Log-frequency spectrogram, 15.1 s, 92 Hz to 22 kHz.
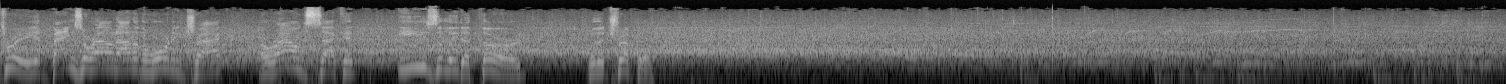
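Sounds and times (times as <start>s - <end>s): crowd cheering and applauding: 0.0s - 15.0s.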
